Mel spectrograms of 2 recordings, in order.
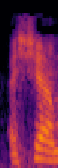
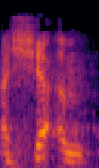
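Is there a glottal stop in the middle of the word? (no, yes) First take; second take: no; yes. First: The middle has a long vowel without a glottal stop. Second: The middle has a glottal stop before the vowel. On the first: The speaker calls it wrong. "يسمونها الشام" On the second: The speaker calls it right. "بتحقيق الهمزة في أو بهمز الألف في منتصفها"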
